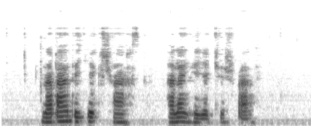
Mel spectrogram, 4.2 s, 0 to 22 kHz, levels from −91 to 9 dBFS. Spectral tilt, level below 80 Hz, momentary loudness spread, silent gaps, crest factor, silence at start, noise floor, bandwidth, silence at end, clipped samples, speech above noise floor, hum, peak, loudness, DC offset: -7.5 dB/octave; -56 dBFS; 13 LU; none; 18 dB; 0.55 s; -59 dBFS; 9.2 kHz; 0.75 s; under 0.1%; 41 dB; none; -2 dBFS; -19 LUFS; under 0.1%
